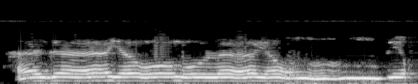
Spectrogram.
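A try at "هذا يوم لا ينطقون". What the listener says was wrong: Sekali lagi, hadza, dua harakat hanya.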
